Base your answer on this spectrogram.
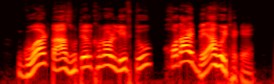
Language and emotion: Assamese, disgusted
